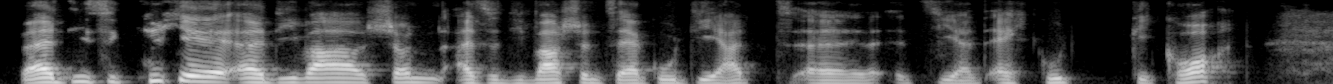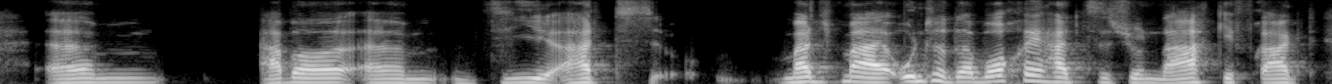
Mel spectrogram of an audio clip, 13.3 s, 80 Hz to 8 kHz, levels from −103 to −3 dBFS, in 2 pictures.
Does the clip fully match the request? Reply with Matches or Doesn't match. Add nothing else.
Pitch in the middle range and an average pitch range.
Matches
